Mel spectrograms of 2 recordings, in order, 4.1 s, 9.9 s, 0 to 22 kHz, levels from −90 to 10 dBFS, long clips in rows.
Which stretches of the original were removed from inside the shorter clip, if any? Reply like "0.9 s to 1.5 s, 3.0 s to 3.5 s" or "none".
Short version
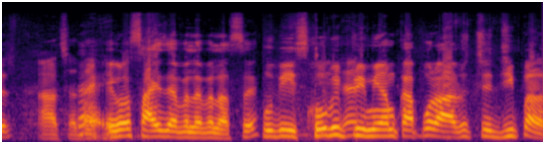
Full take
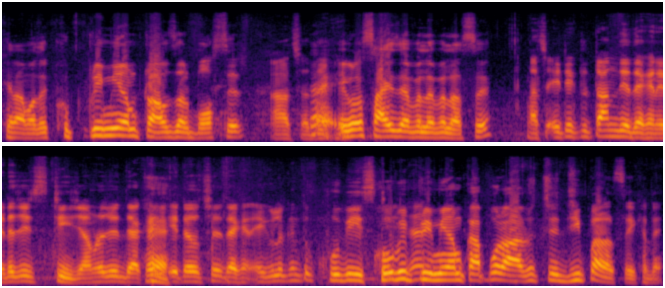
3.7 s to 7.4 s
